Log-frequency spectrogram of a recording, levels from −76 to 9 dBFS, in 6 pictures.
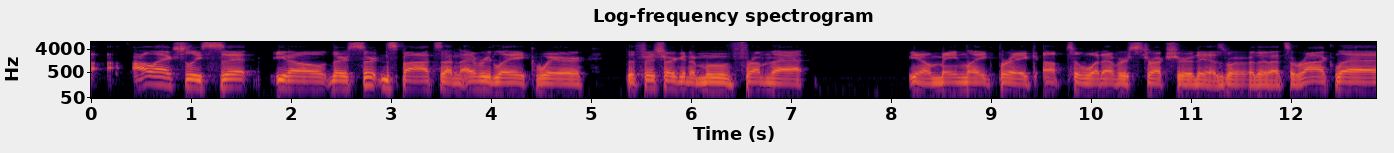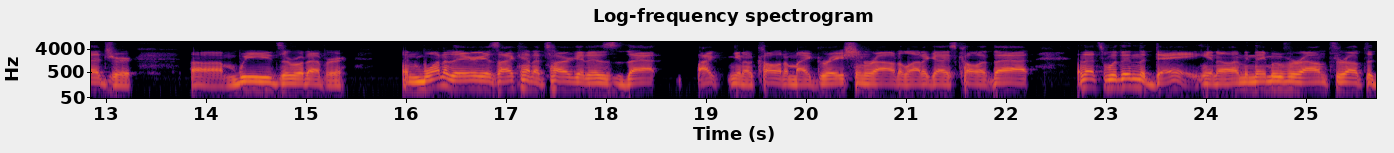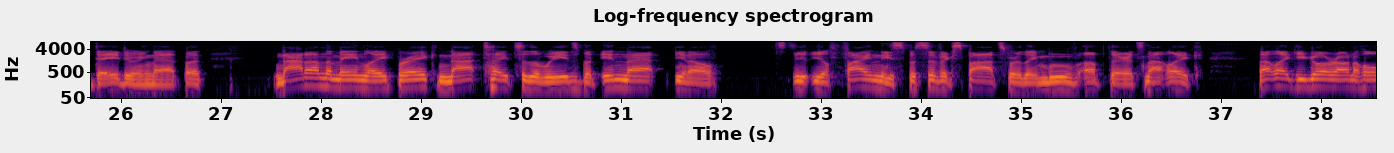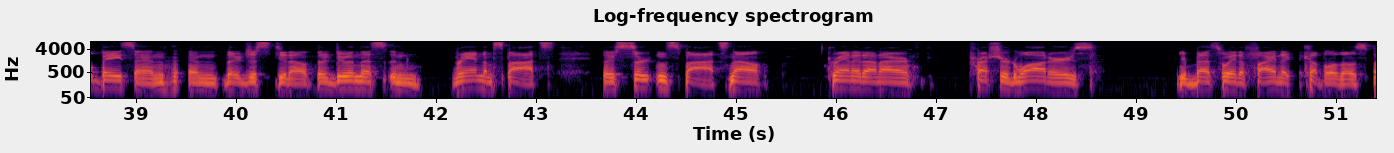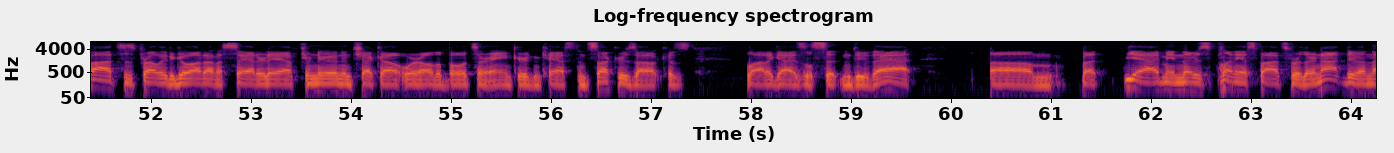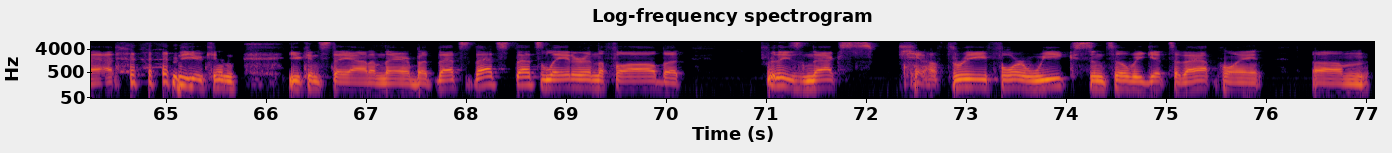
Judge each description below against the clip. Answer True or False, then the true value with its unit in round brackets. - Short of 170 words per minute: False (180 wpm)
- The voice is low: True (105 Hz)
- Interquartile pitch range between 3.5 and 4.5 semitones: True (4.2 semitones)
